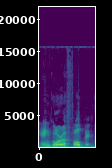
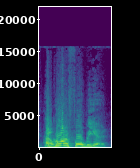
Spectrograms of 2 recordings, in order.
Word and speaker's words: agoraphobia: fly right okay and and you're uh and angoraphobic right yes it's fear of angera sweaters no you said it wrong oh okay you said it wrong okay you say most things wrong oh well I agoraphobia agoraphobia which is fear of the marketplace a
